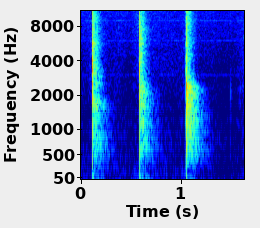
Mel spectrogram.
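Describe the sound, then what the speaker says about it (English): Three sharp, separate hand claps by a teacher in a classroom lesson, evenly spaced about half a second apart, close and crisp in an otherwise quiet room. "Clapping"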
